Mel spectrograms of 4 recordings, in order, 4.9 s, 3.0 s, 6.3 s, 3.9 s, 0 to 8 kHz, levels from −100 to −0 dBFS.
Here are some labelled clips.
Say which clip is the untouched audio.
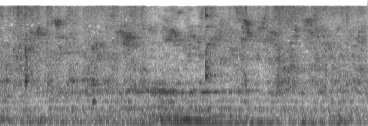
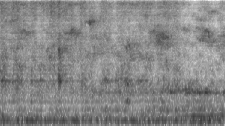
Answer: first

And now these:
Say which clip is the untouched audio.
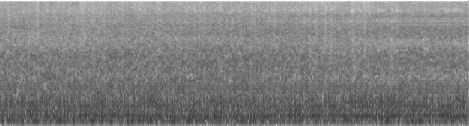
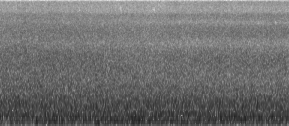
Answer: second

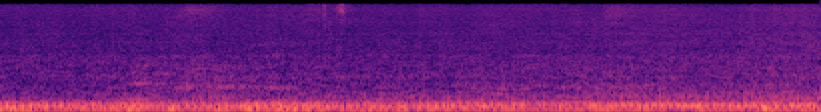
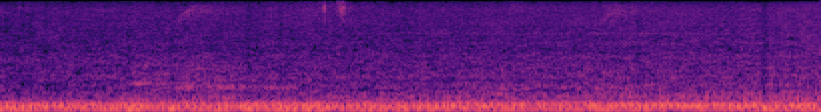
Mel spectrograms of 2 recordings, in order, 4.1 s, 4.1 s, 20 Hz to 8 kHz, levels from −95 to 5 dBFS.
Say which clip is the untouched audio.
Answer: second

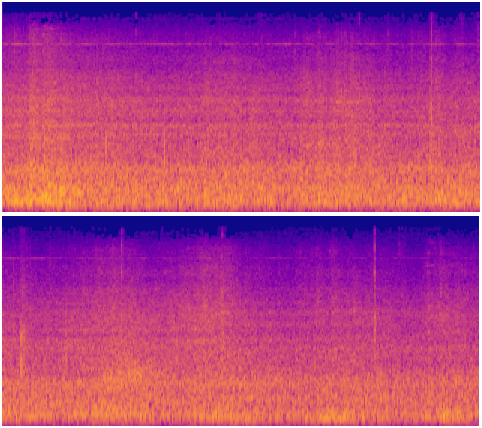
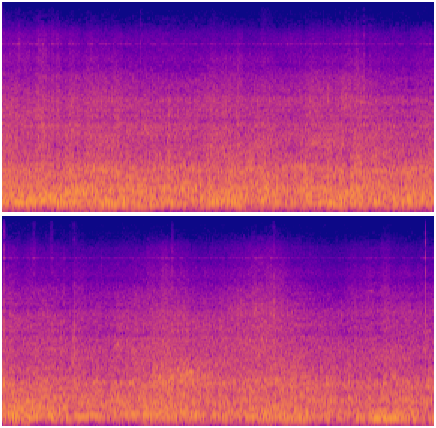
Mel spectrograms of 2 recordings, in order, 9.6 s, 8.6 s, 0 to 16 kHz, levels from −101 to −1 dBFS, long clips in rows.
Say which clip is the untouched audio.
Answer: first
